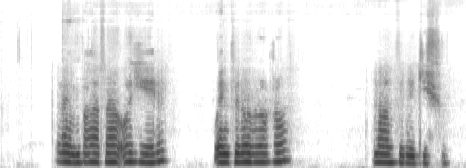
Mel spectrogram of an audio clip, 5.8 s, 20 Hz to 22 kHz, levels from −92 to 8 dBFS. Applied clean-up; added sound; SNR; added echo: neural mask model DeepFilterNet 3.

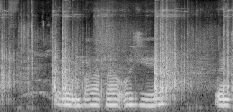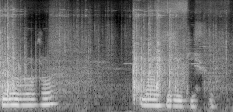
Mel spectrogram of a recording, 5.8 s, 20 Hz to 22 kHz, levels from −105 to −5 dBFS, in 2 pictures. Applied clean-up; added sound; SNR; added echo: none; Coin (dropping); 3 dB; none.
